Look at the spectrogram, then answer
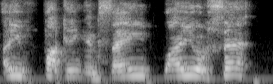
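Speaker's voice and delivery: play-acted high, yelled ranting outburst. Retelling what gets said to the tv: imitating own yelling. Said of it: "I always yell at the computer or the T V".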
